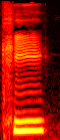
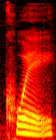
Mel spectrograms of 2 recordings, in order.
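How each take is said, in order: First: The word sounds like 'key'. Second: The word sounds like 'kway'. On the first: "It can be pronounced key" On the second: "or quay"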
